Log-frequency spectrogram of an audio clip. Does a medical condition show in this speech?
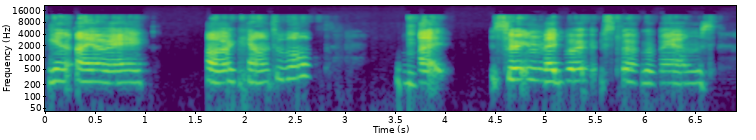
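Yes: spinal muscular atrophy type two.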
